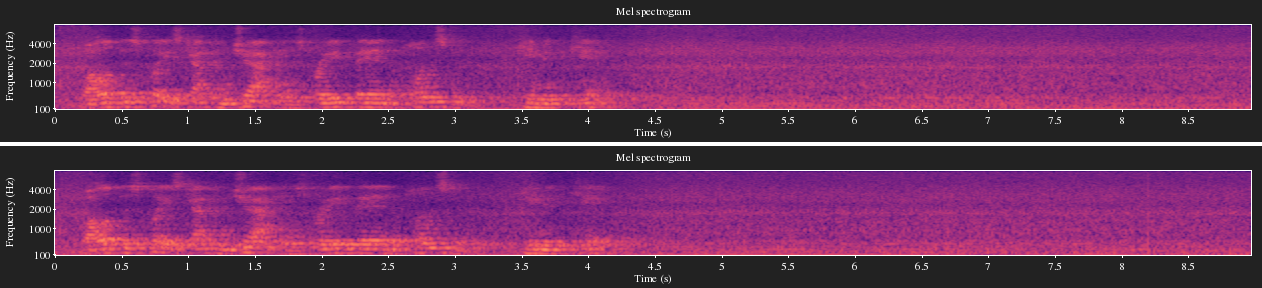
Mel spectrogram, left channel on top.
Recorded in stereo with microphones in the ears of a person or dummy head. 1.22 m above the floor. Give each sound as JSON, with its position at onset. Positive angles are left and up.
{"t": 0.2, "sound": "a man speaking", "side_deg": 0, "distance_m": 5.5}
